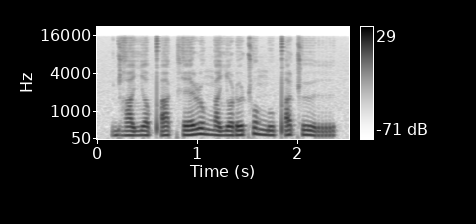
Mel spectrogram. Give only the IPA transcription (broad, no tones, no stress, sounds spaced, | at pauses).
ɖʱ a ʎ ɐ pʼ a kʰ e ɭ u ŋ a ʎ o ɽ ʉ ʈʰ o ŋ u pʼ a ʈʰ ʉ r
